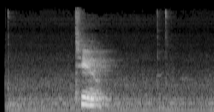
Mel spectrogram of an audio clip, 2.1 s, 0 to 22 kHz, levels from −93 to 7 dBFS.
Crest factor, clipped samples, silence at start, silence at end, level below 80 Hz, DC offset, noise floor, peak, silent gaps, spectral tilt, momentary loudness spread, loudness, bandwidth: 22 dB; under 0.1%; 0.05 s; 1.05 s; -50 dBFS; under 0.1%; -43 dBFS; -2 dBFS; none; -5.5 dB/octave; 26 LU; -18 LUFS; 16.5 kHz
